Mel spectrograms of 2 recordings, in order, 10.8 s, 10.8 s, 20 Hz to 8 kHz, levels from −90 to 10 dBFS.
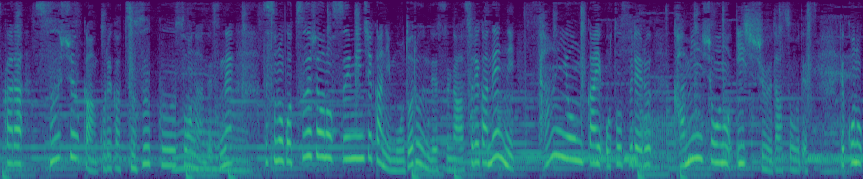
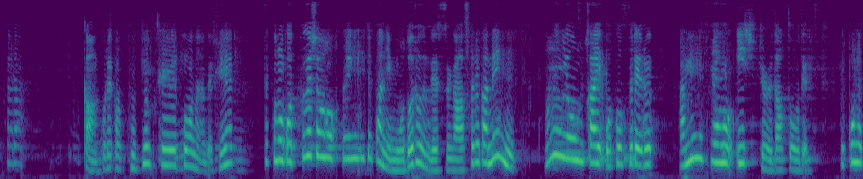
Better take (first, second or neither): first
